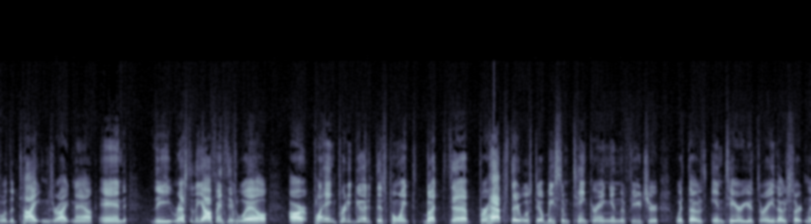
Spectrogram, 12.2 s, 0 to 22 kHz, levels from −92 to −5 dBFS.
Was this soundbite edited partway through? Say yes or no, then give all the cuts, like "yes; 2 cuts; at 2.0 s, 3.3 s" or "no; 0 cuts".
yes; 3 cuts; at 1.4 s, 3.5 s, 6.3 s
